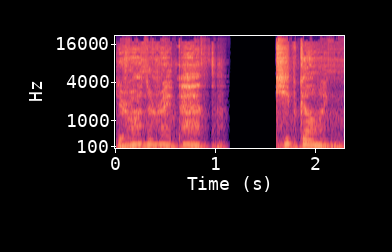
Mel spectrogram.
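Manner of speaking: very small, tiny, high female voice. Narrating to a player a voice heard in their head: tiny female voice. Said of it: "a very small, tiny female voice".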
